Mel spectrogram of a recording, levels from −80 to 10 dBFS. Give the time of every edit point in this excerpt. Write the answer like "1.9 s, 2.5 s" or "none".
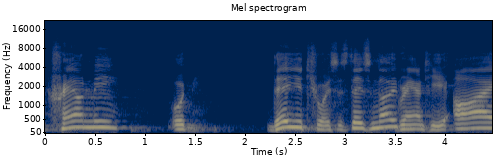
1.4 s, 2.6 s, 3.5 s

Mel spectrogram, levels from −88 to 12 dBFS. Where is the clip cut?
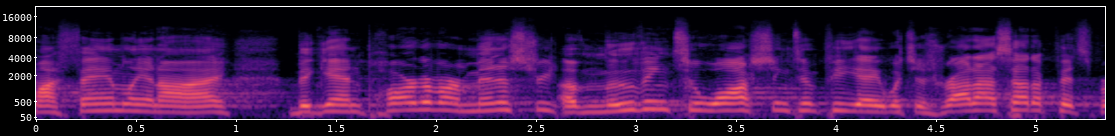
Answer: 2.6 s

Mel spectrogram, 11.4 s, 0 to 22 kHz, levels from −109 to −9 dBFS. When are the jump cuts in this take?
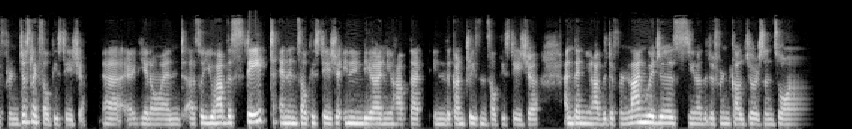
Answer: none

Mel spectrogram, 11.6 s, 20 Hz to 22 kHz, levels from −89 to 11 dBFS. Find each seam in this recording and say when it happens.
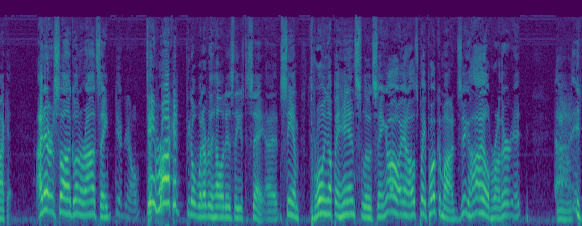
2.8 s, 5.6 s, 6.1 s

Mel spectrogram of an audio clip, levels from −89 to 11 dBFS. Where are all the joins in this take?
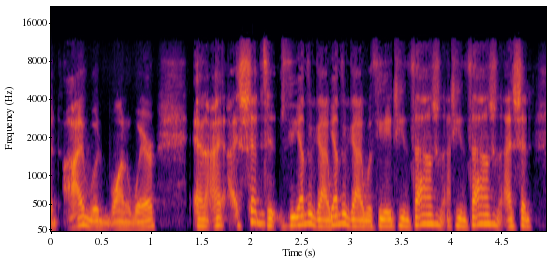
1.8 s, 2.1 s, 2.8 s, 4.0 s

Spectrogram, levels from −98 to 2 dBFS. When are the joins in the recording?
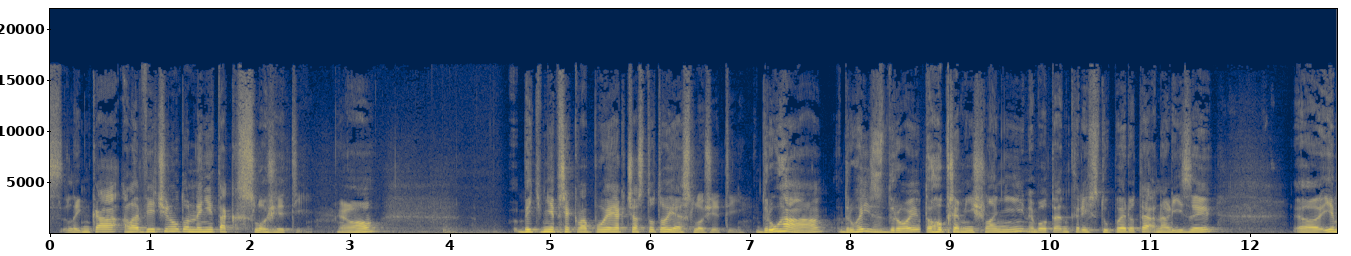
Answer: none

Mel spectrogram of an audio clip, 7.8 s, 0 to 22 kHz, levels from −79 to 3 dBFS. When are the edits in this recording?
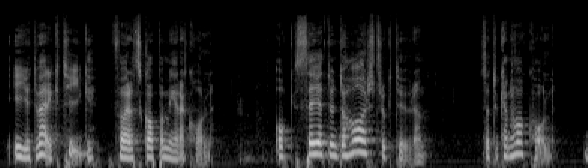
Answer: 1.4 s, 3.3 s

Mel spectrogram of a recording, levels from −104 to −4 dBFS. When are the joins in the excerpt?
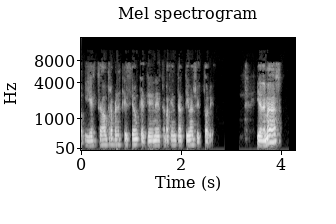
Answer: none

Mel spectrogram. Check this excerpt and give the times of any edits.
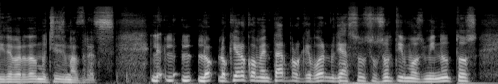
none

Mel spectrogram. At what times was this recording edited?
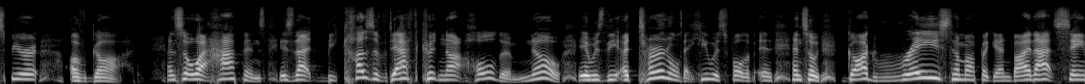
3.9 s, 6.8 s

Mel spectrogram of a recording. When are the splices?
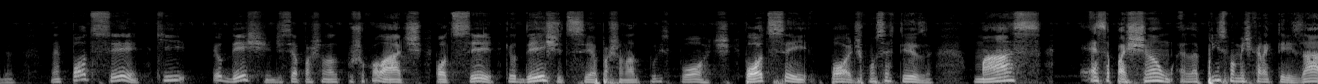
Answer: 1.5 s, 4.3 s, 5.0 s, 7.4 s, 10.5 s

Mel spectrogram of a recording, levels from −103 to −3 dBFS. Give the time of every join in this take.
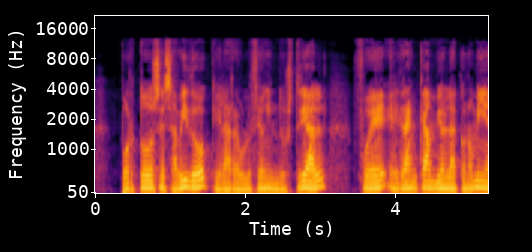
none

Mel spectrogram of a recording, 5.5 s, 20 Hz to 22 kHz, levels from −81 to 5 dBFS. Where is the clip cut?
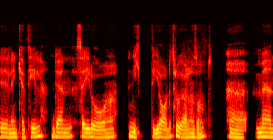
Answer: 0.9 s

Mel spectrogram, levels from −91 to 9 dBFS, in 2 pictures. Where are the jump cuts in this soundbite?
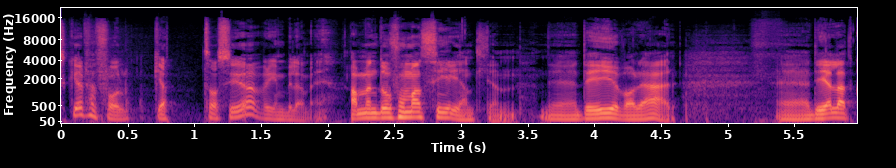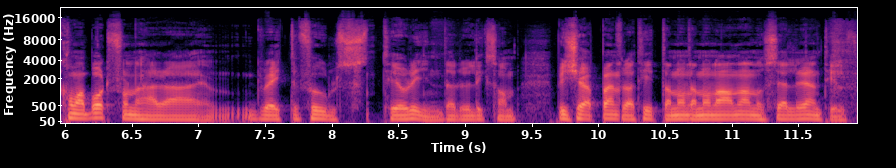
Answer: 2.1 s, 2.9 s, 10.1 s, 10.7 s

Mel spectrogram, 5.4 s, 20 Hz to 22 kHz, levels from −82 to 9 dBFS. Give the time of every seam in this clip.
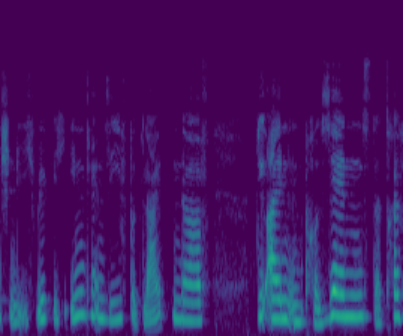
none

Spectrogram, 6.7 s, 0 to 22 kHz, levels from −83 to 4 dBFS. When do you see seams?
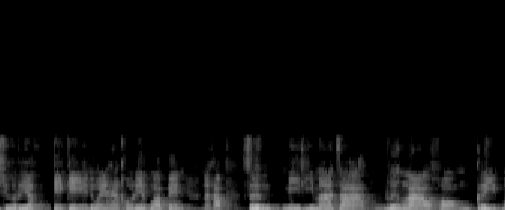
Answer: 2.7 s

